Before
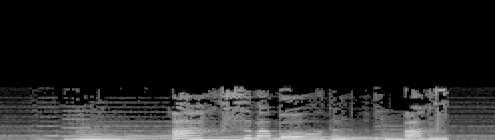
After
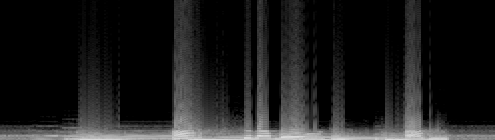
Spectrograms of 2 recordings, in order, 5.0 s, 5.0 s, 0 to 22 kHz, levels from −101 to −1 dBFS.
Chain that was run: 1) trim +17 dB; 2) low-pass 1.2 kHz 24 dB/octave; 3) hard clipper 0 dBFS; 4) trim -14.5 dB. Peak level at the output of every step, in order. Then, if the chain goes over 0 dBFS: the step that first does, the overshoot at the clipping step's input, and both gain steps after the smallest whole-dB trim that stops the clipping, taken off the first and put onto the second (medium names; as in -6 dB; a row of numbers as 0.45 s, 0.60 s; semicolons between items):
+7.0 dBFS, +6.5 dBFS, 0.0 dBFS, -14.5 dBFS; step 1, 6.5 dB; step 1 +10 dB, step 4 -7.5 dB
